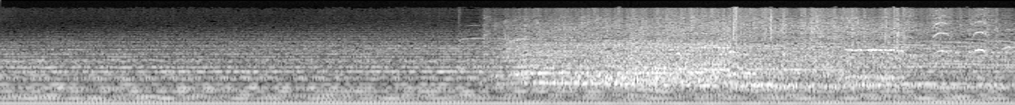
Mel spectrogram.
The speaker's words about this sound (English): Cheering.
